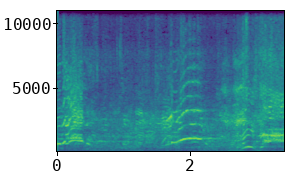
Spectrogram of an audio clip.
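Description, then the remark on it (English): A panicked crowd in full cry after an SUV drove into it, high frantic voices screaming and shouting over one another in waves, loud, with people screaming for their loved ones and a dense babble of distressed calls filling every moment. “Panic also caught on camera in the aftermath, lawn chairs and possessions left behind, people screaming for their loved ones.”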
